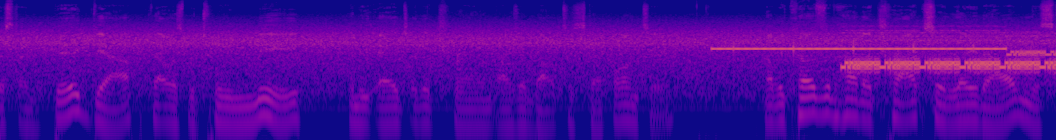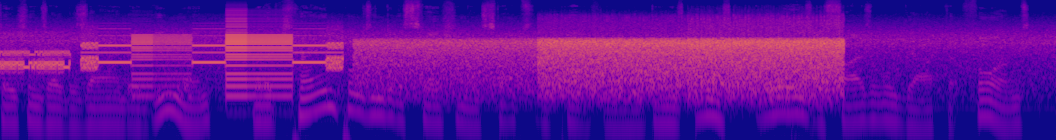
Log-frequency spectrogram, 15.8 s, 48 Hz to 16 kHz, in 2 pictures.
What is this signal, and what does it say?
Dial-up modem handshake (V.34 or later), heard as a whistle, warbles, then hiss, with phone line noise and speech in English.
